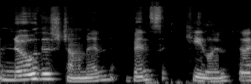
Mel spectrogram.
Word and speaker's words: Kelien: For anybody that does not know this gentleman, Vince Kelien, did I say that right?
